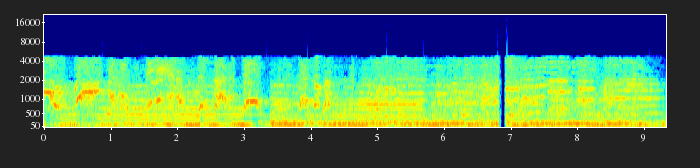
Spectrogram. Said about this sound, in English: And then she reached over and put her hand on his back. And suddenly she was screaming.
